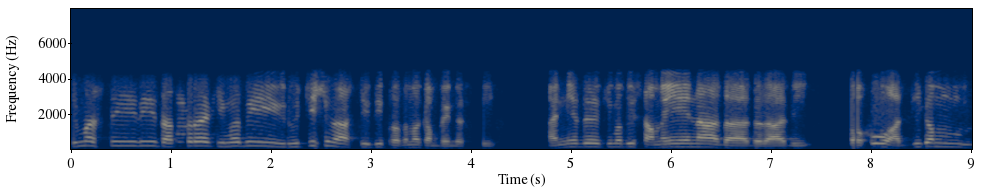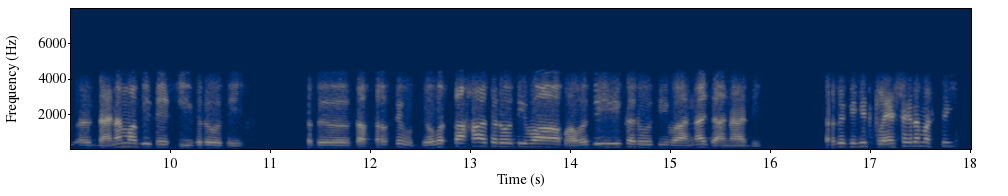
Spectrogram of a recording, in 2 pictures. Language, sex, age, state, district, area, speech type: Sanskrit, male, 30-45, Kerala, Ernakulam, rural, conversation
